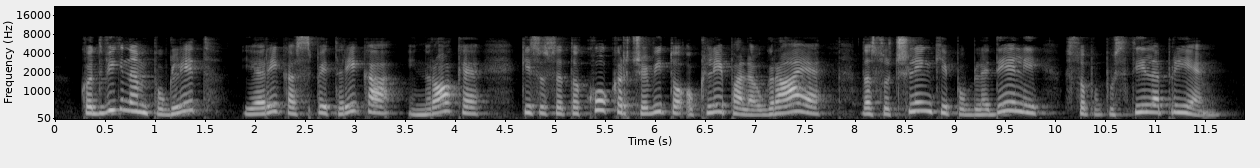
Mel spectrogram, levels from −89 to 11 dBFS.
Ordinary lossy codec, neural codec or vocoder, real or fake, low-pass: MP3, 64 kbps; none; real; 7.2 kHz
